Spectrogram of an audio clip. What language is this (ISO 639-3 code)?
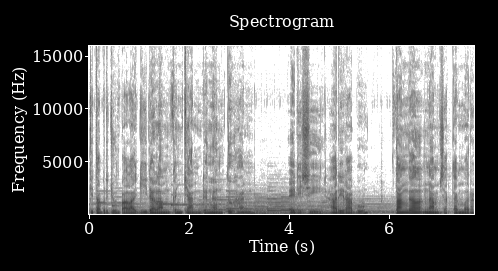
ind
